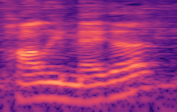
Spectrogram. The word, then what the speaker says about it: Polymega: of people because of poly Mega okay that's how you say it I couldn't I couldn't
